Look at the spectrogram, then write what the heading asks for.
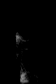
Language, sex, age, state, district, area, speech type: Urdu, male, 18-30, Uttar Pradesh, Saharanpur, urban, conversation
